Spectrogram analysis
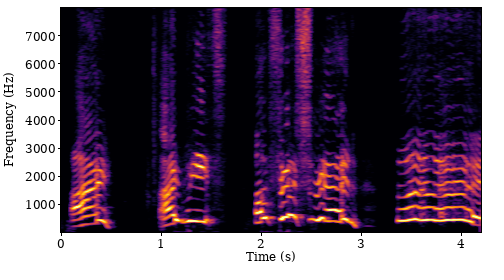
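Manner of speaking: high, slow yelled victory; high cartoon victory yell; high triumphant shout. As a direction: cry out in triumph. Voicing Usopp's triumph.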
